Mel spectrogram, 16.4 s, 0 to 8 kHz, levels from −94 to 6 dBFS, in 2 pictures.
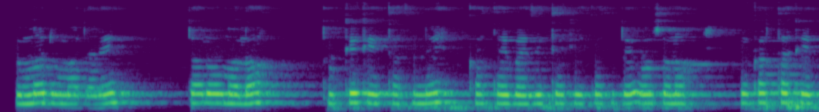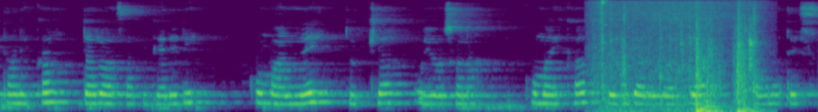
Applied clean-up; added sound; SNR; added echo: none; Bus; -1 dB; reverberation time 0.9 s.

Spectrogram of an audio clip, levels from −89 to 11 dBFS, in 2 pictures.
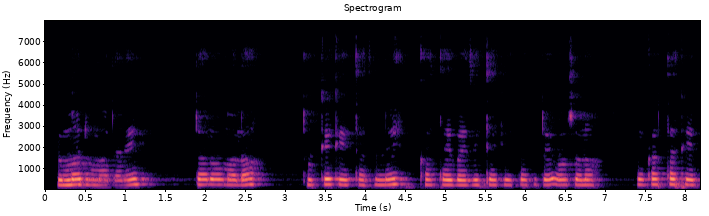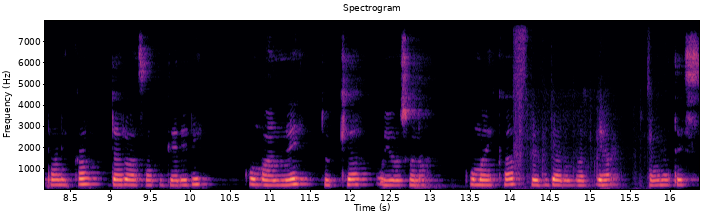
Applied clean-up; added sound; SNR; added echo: neural mask model DeepFilterNet 3.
